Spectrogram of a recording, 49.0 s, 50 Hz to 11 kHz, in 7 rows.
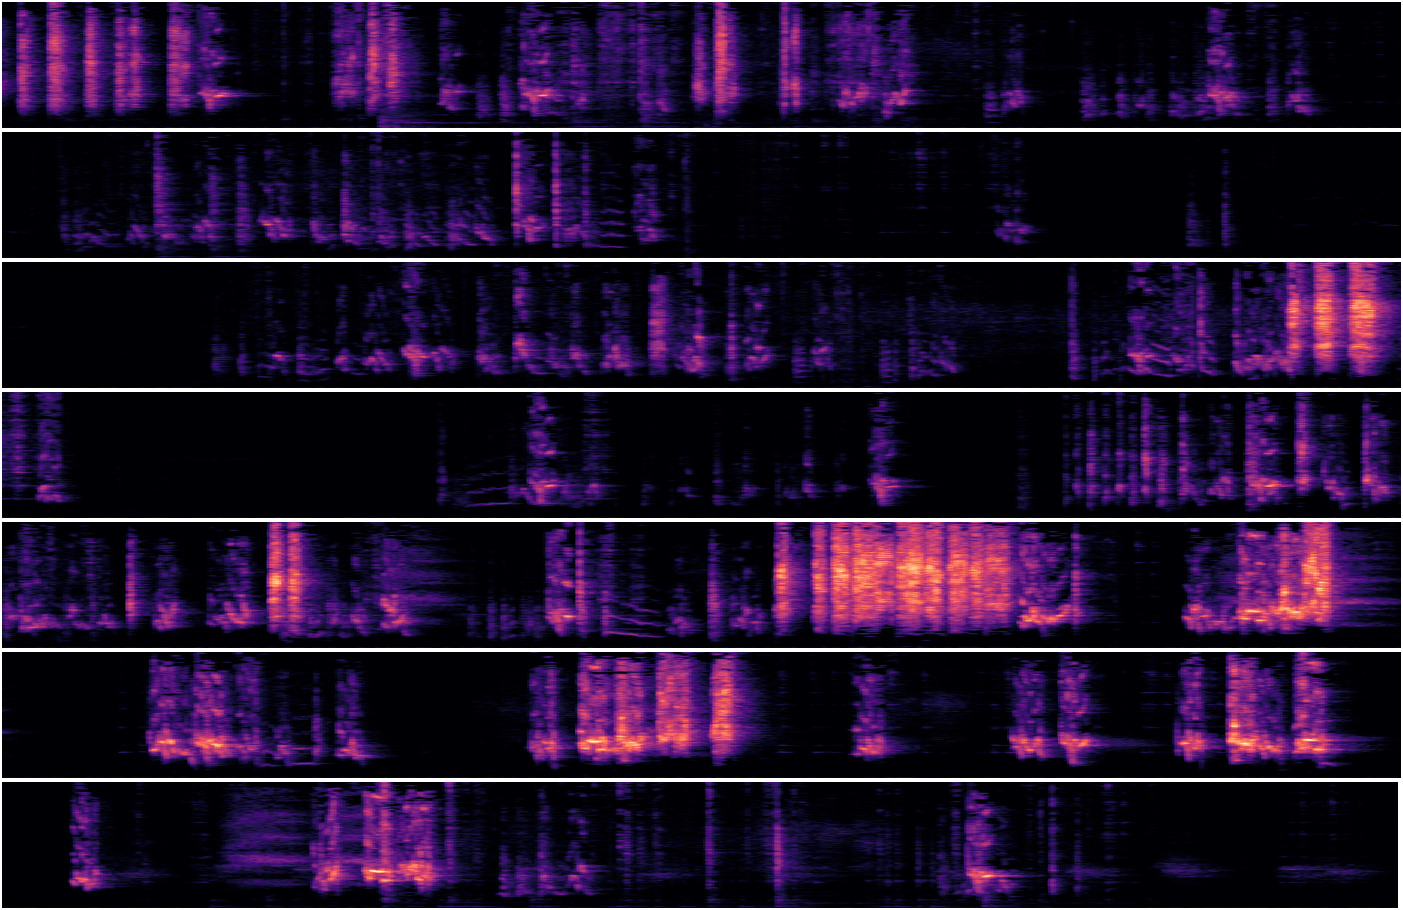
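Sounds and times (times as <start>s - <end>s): budgerigars chattering: 37.6s - 39.4s, 40.0s - 48.8s.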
